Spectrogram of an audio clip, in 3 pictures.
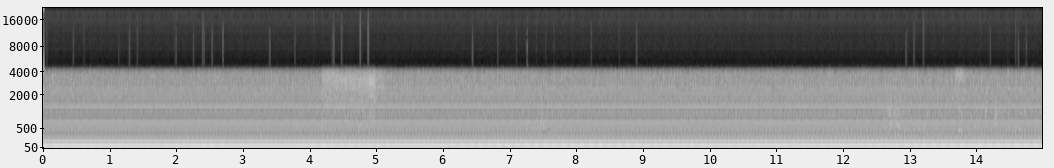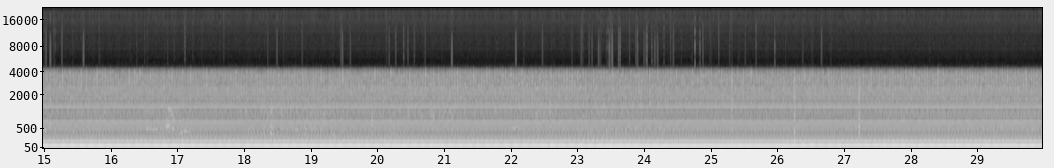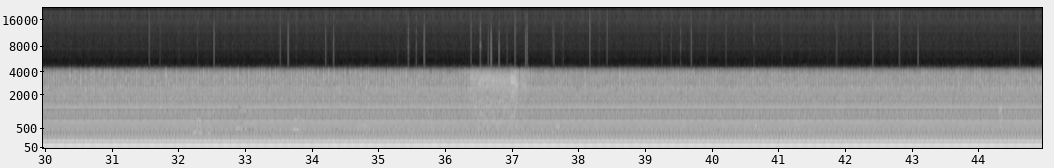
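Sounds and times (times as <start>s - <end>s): electric motor and propeller drone: 4.2s - 5.1s, 36.4s - 37.2s.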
